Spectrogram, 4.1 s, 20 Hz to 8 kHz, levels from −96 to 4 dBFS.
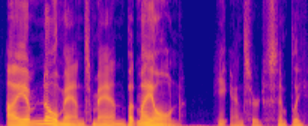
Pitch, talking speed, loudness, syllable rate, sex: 115 Hz, 160 wpm, -19 LUFS, 4.0 syllables/s, male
